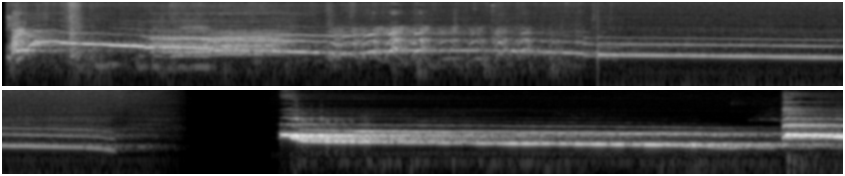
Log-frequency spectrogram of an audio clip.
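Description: A wolf gives long, sliding howls that fall slowly in pitch, with a brief pause between them.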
